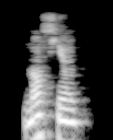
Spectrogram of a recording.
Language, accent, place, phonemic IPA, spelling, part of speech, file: French, France, Lyon, /mɑ̃.sjɔ̃/, mention, noun, LL-Q150 (fra)-mention.wav
- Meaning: 1. mention (act of mentioning) 2. slogan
